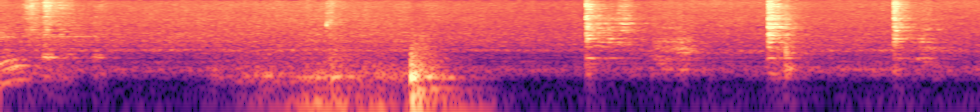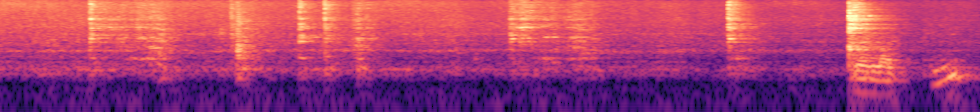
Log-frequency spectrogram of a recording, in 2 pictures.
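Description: Food is stirred in a pan over a low flame, giving soft sizzling under irregular spoon scrapes and clinks against the metal, close by, with a brief heavier clatter early on and no speech.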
